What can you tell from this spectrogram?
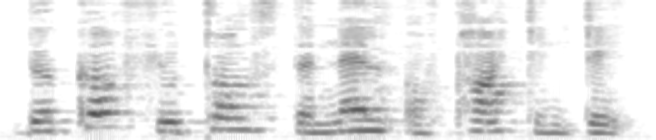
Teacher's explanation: The curfew tolls the knell of parting day is an example of an unstressed syllable followed by a stressed syllable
